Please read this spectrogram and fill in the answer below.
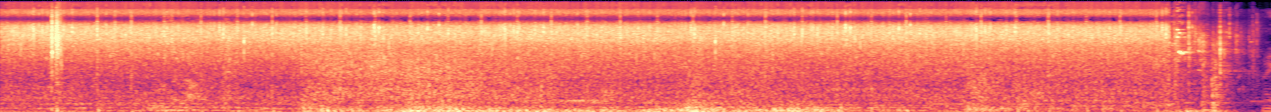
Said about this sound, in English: Nice storm to greet us here in Balmora.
